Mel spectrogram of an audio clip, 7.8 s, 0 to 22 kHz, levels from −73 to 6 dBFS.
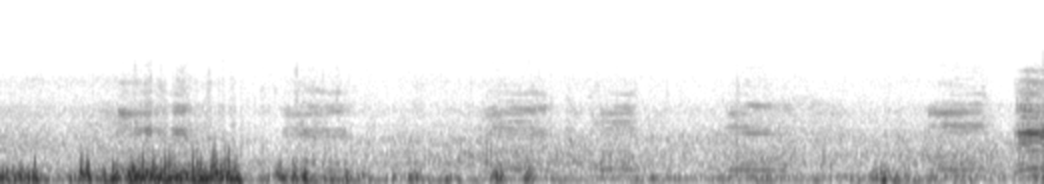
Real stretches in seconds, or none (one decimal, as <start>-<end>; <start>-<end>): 3.6-7.8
